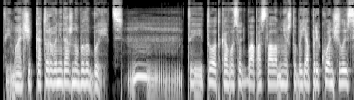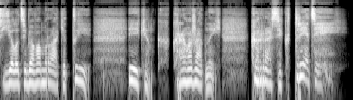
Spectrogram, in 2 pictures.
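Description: A woman's voice: deep voice, a little mellow, breathy edge, no room sound, full character voice. Woman doing a hissing evil witch. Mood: gloating. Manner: slow, drawn-out, venomous hiss.

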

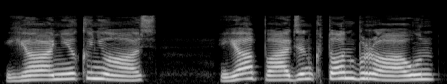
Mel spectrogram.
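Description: A woman's voice: fairly high pitch, drawn-out words, no echo. A woman reading a storybook aloud, voicing a small, polite and earnest young male bear in a raised, eager voice. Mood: indignant.

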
